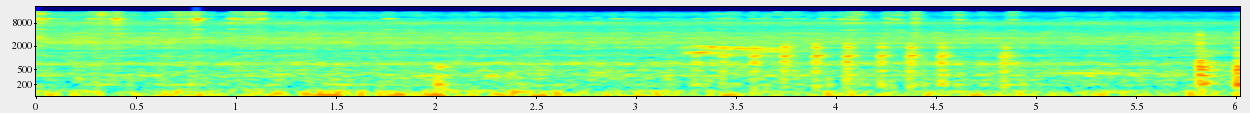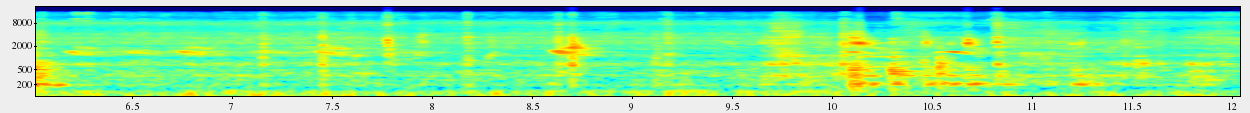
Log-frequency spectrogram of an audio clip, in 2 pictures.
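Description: Tomato paste and masala sizzling in hot oil in a steel kadhai, under the scrapes and clinks of a steel spatula on metal, with a run of quick clicks a few seconds in.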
